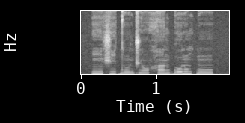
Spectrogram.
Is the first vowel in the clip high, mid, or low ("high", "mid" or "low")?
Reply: high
